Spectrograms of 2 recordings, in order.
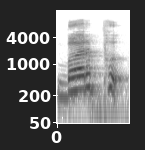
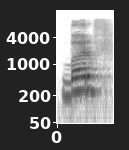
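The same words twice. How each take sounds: First: The last consonant is an aspirated p sound. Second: The last consonant is an f sound. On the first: The speaker calls it wrong. "बर्फ नहीं होता" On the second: The speaker calls it right. "यहां पर भी नुक्ता लगेगा"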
